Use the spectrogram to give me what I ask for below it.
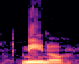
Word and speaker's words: Nina: Nina. Rhymes with Tina.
